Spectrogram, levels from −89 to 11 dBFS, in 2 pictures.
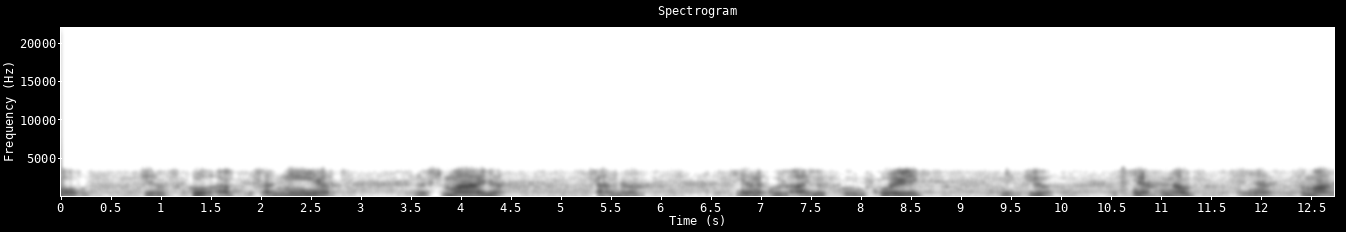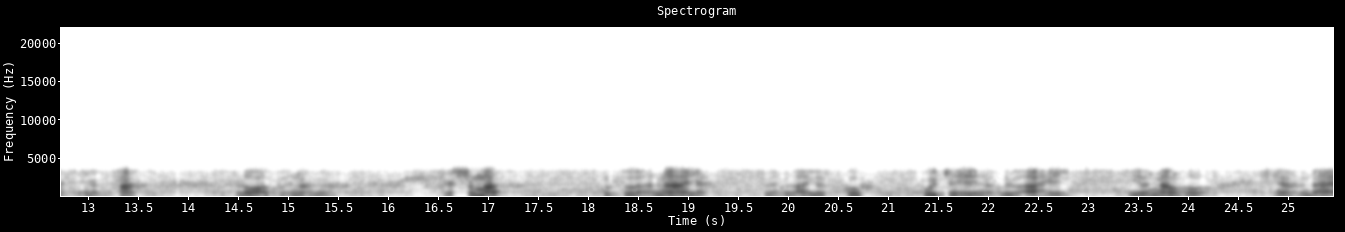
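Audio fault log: Throughout: Codec 2 vocoder. The speech sounds robotic and buzzy, with nothing above 3.5 kHz. At about 0.7 kbit/s the voice is rebuilt from sine waves, not kept.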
